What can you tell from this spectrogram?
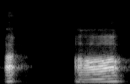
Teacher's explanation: நாக்கு அடக்கமா இருக்கும் எங்கேயும் போயி வர்ற காத்த வந்து தடுக்காது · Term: உயிரெழுத்துக்கள்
